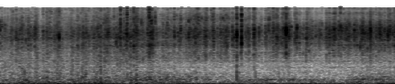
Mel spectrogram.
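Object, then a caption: Bundle of wood wool shreds. A pale bundle of wood wool shreds is crinkled and squeezed with fingers. A steady, dry crackling rustle fills the clip, bright and concentrated in the high end, with a few slightly sharper snaps near the middle over a faint low hum.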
